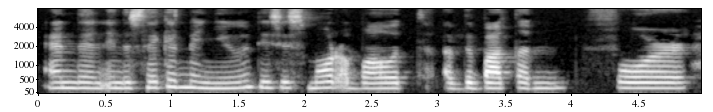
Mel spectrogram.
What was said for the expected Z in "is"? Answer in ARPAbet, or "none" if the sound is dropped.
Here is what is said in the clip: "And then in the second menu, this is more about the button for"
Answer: S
